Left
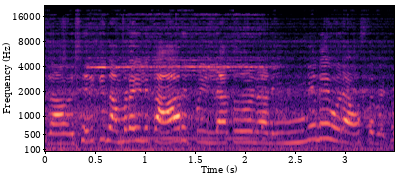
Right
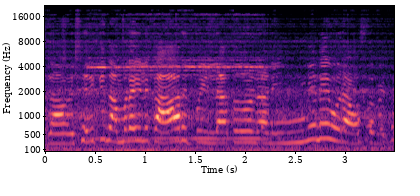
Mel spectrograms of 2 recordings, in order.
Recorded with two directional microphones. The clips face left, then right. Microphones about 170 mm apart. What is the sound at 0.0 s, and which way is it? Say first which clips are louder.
A woman's voice: even; centre (ahead or behind).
